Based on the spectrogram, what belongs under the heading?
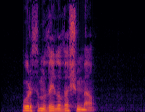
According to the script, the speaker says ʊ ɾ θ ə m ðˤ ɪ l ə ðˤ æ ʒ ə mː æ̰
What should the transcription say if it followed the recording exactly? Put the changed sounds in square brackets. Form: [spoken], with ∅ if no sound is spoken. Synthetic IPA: ʊ ɾ θ ə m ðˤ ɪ l ə ðˤ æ [ʃ] ə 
